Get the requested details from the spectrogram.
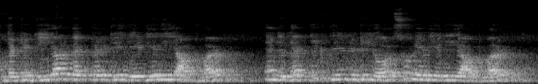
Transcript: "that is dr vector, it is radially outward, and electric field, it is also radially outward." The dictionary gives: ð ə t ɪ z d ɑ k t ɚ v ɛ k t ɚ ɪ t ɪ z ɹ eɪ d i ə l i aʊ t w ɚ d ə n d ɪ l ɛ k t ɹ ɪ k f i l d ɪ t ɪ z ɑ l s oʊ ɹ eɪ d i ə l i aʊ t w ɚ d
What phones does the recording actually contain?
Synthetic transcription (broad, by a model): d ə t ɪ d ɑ t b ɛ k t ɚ ɪ t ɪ ɹ eɪ d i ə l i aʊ t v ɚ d ə n d ɪ l ɛ k t ɹ ɪ k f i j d ɪ t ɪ ɑ l s oʊ ɹ eɪ d i ə l i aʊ t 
